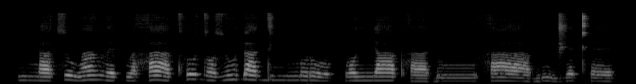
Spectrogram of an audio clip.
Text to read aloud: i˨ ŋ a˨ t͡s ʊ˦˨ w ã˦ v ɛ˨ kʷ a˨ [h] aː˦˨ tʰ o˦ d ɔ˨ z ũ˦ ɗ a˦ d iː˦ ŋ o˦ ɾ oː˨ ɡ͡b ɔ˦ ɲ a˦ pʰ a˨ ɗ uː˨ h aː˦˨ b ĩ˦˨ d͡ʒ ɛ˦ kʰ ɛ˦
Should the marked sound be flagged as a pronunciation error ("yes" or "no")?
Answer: no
